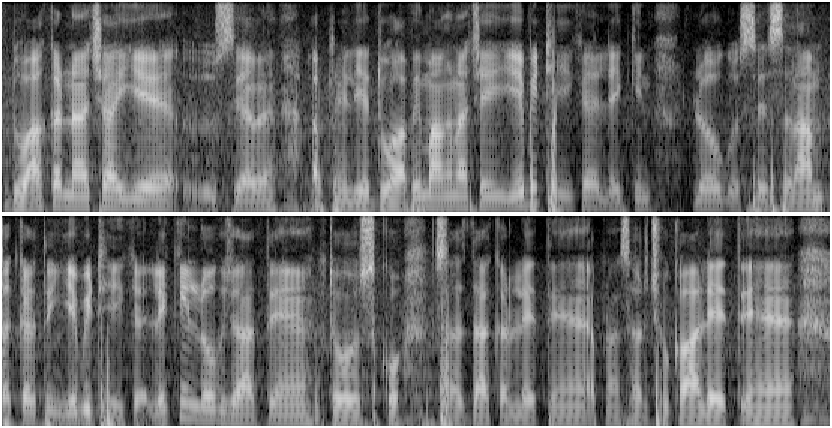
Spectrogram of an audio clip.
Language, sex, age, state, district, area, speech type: Urdu, male, 18-30, Bihar, Saharsa, rural, spontaneous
